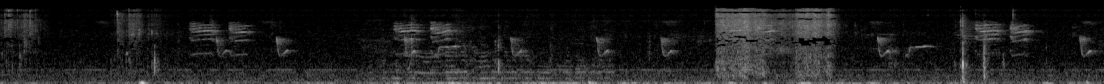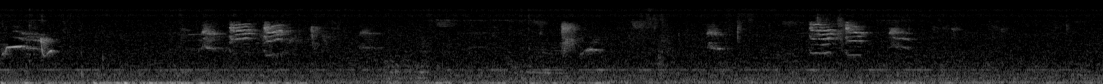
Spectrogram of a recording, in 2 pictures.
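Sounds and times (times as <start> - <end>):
birds chirping: 0.0 - 3.2, 3.8 - 11.8, 12.8 - 21.3
rustling noise: 7.1 - 8.6.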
